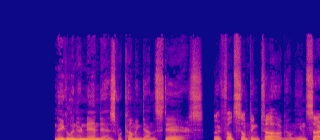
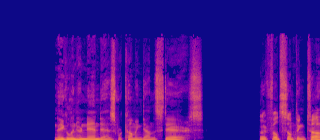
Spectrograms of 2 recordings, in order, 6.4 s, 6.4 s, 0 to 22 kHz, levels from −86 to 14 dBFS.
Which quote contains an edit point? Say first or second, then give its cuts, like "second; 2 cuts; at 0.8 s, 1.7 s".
first; 1 cut; at 4.2 s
